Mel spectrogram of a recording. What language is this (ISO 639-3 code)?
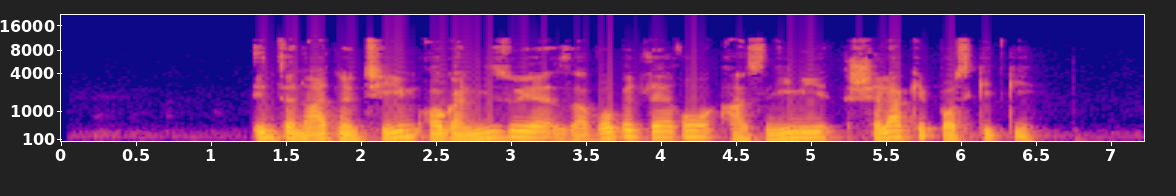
hsb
